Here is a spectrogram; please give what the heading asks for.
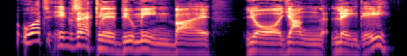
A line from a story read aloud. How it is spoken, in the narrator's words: he said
